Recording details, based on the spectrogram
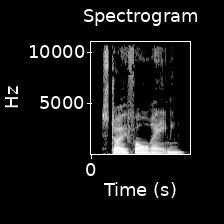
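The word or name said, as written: støjforurening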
